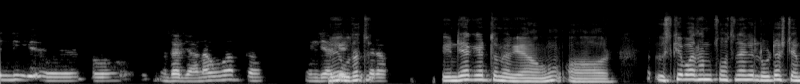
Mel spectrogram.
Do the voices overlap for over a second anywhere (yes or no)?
no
